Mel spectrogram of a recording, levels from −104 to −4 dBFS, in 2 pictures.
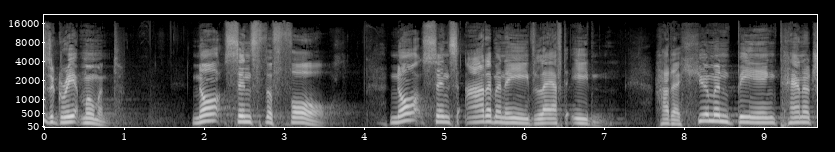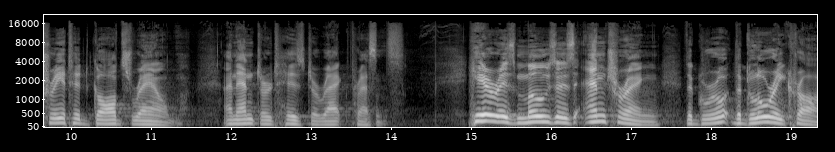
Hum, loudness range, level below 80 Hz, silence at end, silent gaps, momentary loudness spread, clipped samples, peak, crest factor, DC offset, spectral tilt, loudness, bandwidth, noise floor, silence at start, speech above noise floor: none; 8 LU; -74 dBFS; 0 s; none; 14 LU; under 0.1%; -8 dBFS; 22 dB; under 0.1%; -4 dB/octave; -30 LUFS; 17.5 kHz; -70 dBFS; 0 s; 40 dB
